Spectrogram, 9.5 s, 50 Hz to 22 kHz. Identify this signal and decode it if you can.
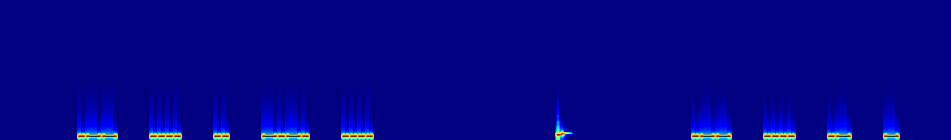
Morse code, heard as a keyed tone, about 29 wpm, spaced as for 17 wpm, 690 Hz. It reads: WHICH WHAT
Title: 3x Character Spacing - Top 100 Words - 30wpm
